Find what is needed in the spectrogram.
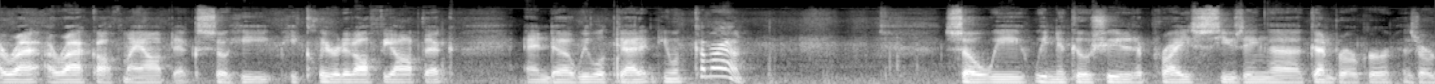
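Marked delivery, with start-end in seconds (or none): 5.2-5.6 high-pitched retold quote. Friend's retold reply at the store.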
